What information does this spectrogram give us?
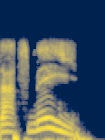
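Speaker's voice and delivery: high, joyful, happy shout. Retelling a wrestler seeing his name on the screen: imitating Apollo Crews shouting. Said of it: "he shouts".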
